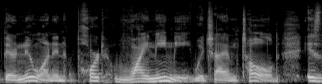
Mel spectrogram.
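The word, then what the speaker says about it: Port Hueneme: official retail locations like their new one in port wineme which i am told is the correct pronunciation if you're not in california or even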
